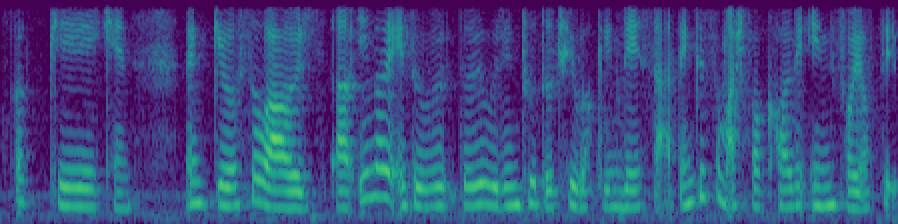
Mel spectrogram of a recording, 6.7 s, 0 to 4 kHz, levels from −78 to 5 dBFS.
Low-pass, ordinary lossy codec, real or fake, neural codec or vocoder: 3.6 kHz; none; fake; vocoder, 22.05 kHz, 80 mel bands, Vocos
